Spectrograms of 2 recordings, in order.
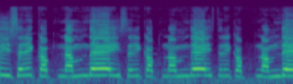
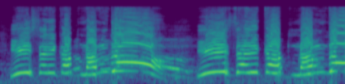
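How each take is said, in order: First: Said in the usual way. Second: Slow, loud, higher, leaning on ನಮ್ದು; triumphant slow chant with ನಮ್ದು hit hard; stress on ನಮ್ದು. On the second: Shown as a demonstration. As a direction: drag out ಕಪ್ ನಮ್ದು with a high, firm ನಮ್ದು. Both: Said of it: "ಆದ್ರೆ ಈ ಸರಿ ಅದಲ್ಲ".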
